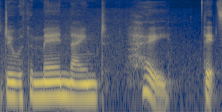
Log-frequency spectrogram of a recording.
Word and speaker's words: Hei: it has to do with a man named Hei, that's spelled Hei, a leader, a master navigator.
